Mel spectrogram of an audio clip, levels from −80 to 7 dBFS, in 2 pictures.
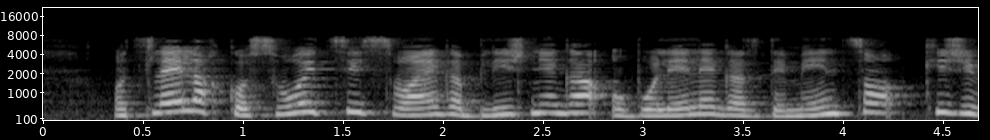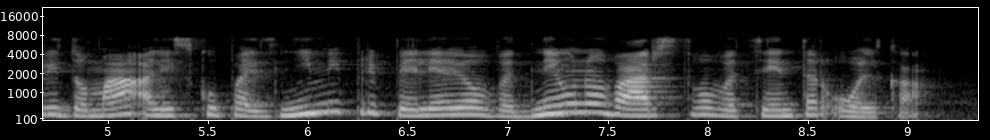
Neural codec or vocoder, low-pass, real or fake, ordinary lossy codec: none; 7.2 kHz; real; none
